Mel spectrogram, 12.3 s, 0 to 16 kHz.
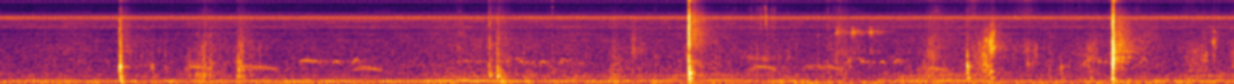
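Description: Sharp, irregular knocks of oil palm fruit bunches being loaded into a truck bed with a spiked pole, about six in all, the loudest about 7 and 11 seconds in. A steady high-pitched insect drone runs underneath.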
